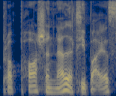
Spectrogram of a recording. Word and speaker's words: Proportionality Bias: Wenn wir schon bei Ereignissen sind, äh, dann sind wir auch eigentlich direkt in der Psychologie, weil es gibt sowas wie den Proportional Proportionality Bias, so jetzt habe ich das Wort richtig ausgesprochen.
